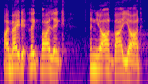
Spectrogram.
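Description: A man's voice: a little high, unhurried, fairly bright tone, clean tone, big-room sound, voice pushed up. A man voicing a tormented, remorseful ghost in a storybook reading, with grave, wailing declamation. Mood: grave, mournful. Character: tormented male ghost, mournful, remorseful and foreboding.

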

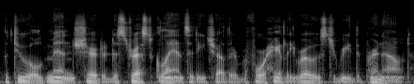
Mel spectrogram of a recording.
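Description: Very deep, gravelly male narrator. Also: expressive, brisk. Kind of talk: scripted radio play narration.

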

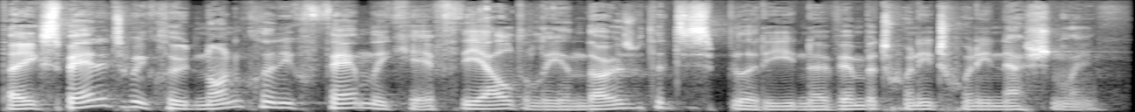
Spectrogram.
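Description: A man hosting his podcast, reading a scripted introduction and then interviewing guests, a little halting when off script. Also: mid-range voice, a bit bright. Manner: earnest, slightly halting when unscripted. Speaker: podcast host.

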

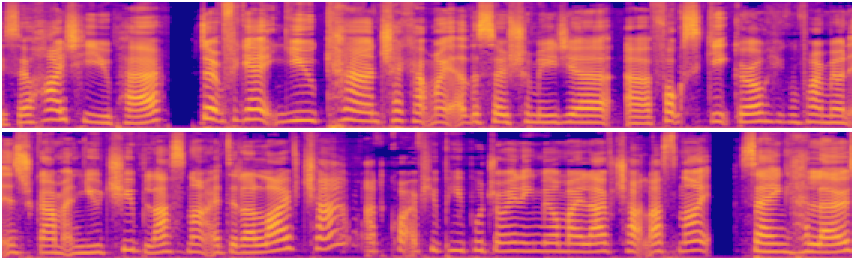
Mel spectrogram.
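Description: A woman hosts a casual late-night podcast. Her voice is bright and smooth in a dry recording. She rambles along, self-deprecating, tagging questions onto her remarks. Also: mid-range voice, no echo. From United Kingdom. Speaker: podcast host.

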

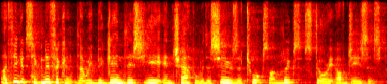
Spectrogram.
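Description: A man's voice: sits high, normal speed, a little mellow. A man, preaching a chapel sermon and telling a personal story with dry humorous asides. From Australia. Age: 70s.

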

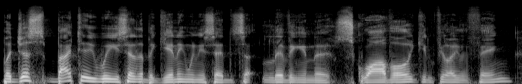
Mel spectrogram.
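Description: A man co-hosting a podcast in casual chat, goofy and quick to laugh. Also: lowish voice, a little mellow, dry recording, clean studio sound. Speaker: podcast co-host.

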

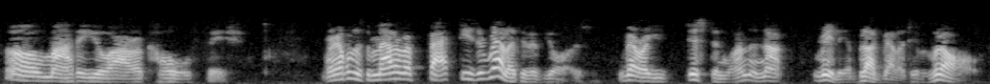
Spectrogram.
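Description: An actress playing a vain, demanding old invalid aunt in 1940s radio drama, querulous, condescending and coquettish. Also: female voice, sits low, lively intonation, normal speed, narrow, tinny audio. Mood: impatient, fussy. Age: older. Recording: husky band-limited old radio recording.

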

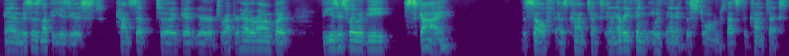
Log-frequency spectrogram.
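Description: A man's voice: lowish voice, fairly even intonation, normal speed, a little mellow. A middle-aged man, a therapist, explaining concepts in a thoughtful, conversational way with everyday examples.

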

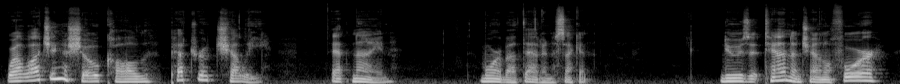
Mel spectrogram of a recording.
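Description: A middle-aged man from Minnesota with an American accent, reading a personal memoir essay in a measured, literary storytelling manner. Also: medium pitch, sing-song. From Minnesota, United States. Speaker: podcast host.

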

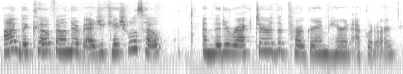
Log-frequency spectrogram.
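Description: High-pitched chatty woman podcast host. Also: very fast, faint music behind. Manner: chatty, laughing often, teasing. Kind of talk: casual podcast chat.

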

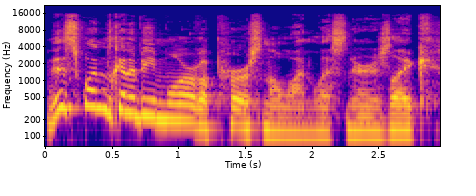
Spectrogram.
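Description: A man's voice: a little high, huge pitch swings, a little fast, a little mellow. A man co-hosting a casual chat show with dry, joking remarks. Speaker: podcast co-host.

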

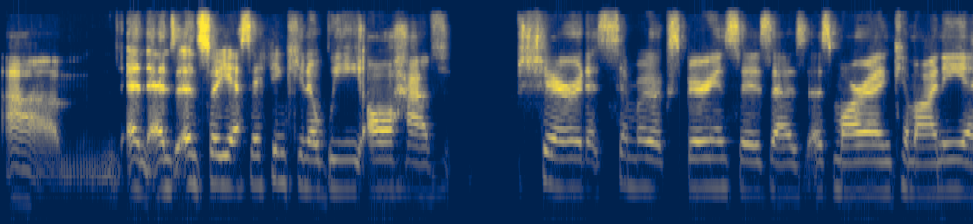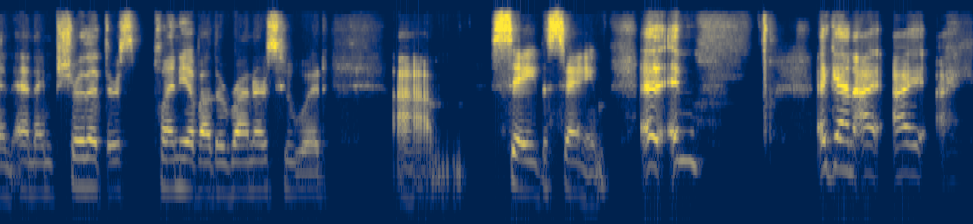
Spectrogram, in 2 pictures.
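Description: A woman's voice: lowish voice, sing-song, moderate pace, fairly bright tone. A woman from Canada speaking thoughtfully as a panel guest, often restarting words. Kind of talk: casual panel discussion.

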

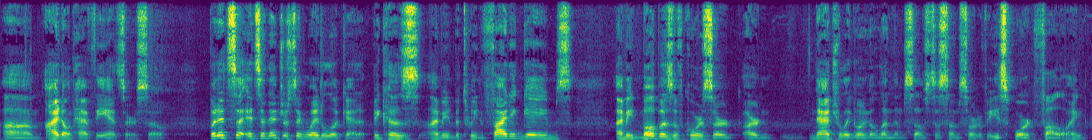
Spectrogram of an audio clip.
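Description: A man hosting a casual gaming podcast, talking in an opinionated way and thinking out loud as he goes. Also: medium pitch, normal speed. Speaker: podcast host.

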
